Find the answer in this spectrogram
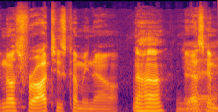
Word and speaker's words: Nosferatu: Because like Nosferatu's coming out, and that's gonna be its whole new thing. Is it pronounced Nosferatu?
